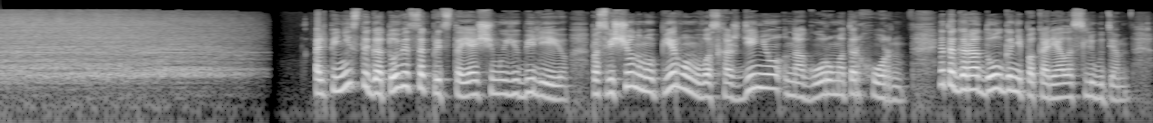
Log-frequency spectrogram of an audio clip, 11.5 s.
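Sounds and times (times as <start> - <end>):
hair dryer drying a dog: 0.0 - 2.7
speech: 3.2 - 11.5.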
